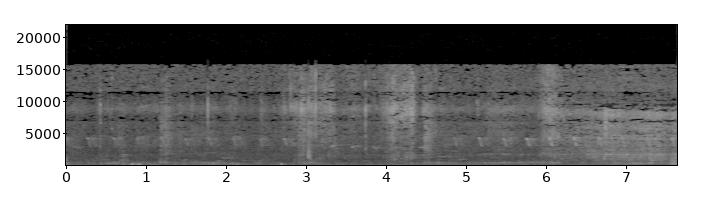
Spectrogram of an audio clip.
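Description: Faint outdoor ambience with birds calling in the background, and a few soft rustles and light clicks from a cast net being picked through by hand.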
